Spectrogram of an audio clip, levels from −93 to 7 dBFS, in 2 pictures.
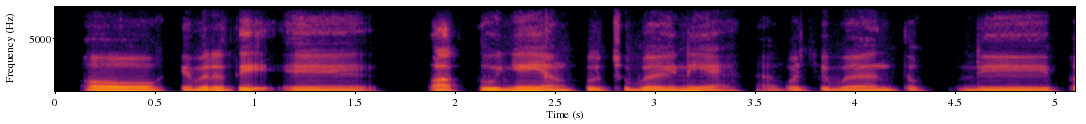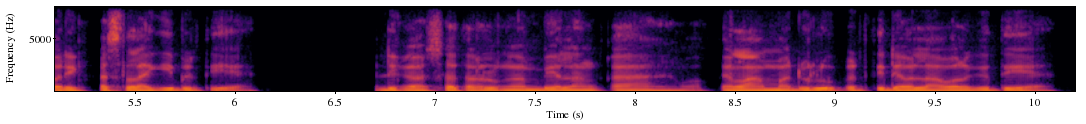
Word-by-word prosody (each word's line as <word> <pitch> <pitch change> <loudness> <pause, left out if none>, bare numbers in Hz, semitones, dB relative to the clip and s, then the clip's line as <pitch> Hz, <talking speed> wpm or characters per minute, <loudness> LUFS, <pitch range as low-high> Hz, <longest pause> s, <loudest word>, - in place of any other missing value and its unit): Oh 100 -3 +6
oke 95 - -12
berarti, 105 +6 +3
eee, 105 -4 0 0.2
waktunya 110 +6 +4
yang 95 -1 +1
kucoba 100 +2 -2
ini 125 -1 +3
ya, 90 - -6 0.2
aku 100 +2 -6
coba 100 -1 0
untuk 100 0 -5 0.2
diperingkas 100 0 -1
lagi 105 +4 +1
berarti 95 -6 -5
ya? - - -17 0.7
Jadi 105 - -2
nggak 100 - 0
usah 100 0 -1
terlalu 100 +2 -1
ngambil 105 0 0
langkah 100 0 -3 0.2
wa 100 - -12
yang 100 0 0
lama 100 0 +1
dulu, 110 +2 0
berarti 105 0 -3
dari 100 -1 +2
awal 100 +1 0
gitu 105 +1 -2
ya? 90 - -11
100 Hz, 180 wpm, -27 LUFS, 100-105 Hz, 0.7 s, Oh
